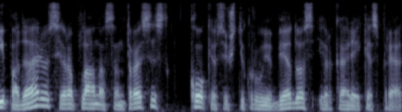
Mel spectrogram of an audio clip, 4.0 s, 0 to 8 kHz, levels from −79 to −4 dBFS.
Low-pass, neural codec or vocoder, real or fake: 7.2 kHz; none; real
